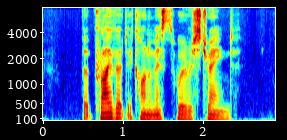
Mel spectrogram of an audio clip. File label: Reverb far small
